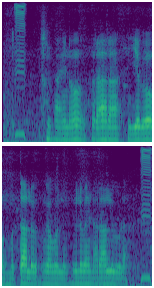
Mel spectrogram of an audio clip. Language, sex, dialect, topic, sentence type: Telugu, male, Southern, agriculture, statement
